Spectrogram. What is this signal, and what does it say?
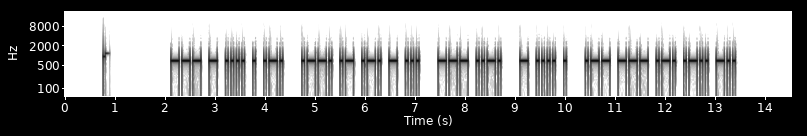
Morse code, heard as a keyed tone, about 22 wpm, 700 Hz. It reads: OTHER PARTS OF THE WORLD
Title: Sets of 5 Words Encore 22wpm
